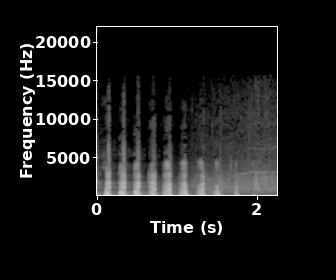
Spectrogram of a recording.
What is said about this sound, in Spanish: ¡Aplausos, por favor!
